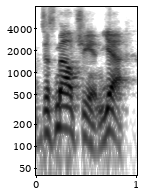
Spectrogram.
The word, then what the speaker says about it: Dastmalchian: And also, help me with the pronunciation of his name, John. David, is it Dastmalchian? Yeah. Dastmalchian, who's playing Calendar Man and will also be playing Polka Dot Man in James Gunn's Suicide Squad.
